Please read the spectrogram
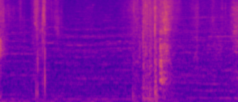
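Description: Film fight-scene soundtrack: a low music underscore with a faint knock about half a second in and a heavier thud about one and a half seconds in, the sound of a blow landing.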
